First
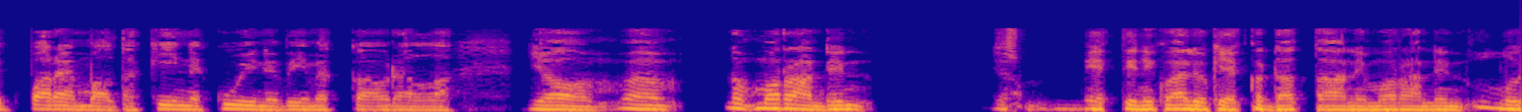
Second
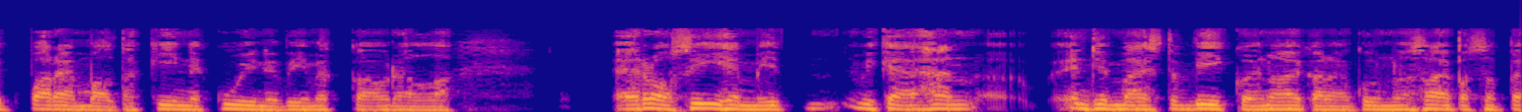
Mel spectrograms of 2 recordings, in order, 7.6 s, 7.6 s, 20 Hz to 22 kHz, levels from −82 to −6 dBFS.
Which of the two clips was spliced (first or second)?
first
